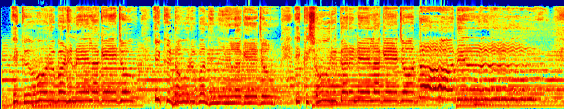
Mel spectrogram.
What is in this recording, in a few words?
Romantic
